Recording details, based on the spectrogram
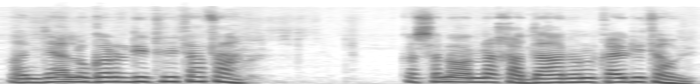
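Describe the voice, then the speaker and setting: A man's voice: high voice, flat delivery, fast talker, creaky, a little mellow, slight background noise. An actor playing a puzzled younger countryman in a radio serial, with a Filipino accent, wondering aloud hesitantly. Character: puzzled younger countryman exploring a strange place.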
